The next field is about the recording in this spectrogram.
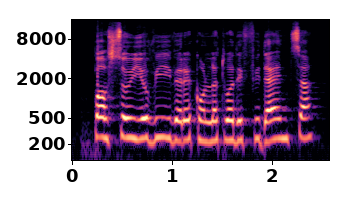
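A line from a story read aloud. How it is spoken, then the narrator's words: Husband exclaiming. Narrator (Italian): esclamò il marito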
